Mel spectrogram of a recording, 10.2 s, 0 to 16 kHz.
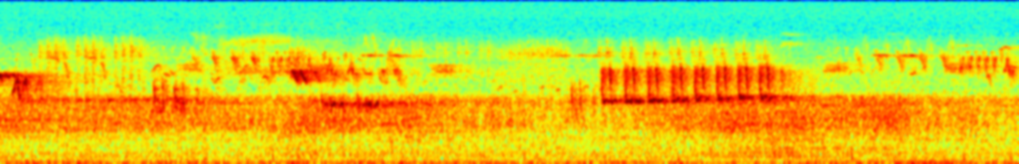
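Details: Common nightingale at 3 a.m. in late May 2018, Red Hill, Moscow region, Russia, singing varied phrases, then a loud series of about ten evenly repeated hard notes, while other birds sing in the background.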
